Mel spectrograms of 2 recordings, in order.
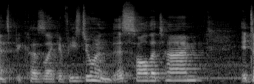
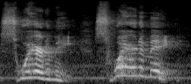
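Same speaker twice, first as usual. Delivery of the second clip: high-pitched mock demand, climbing higher; unintimidating interrogator; 3 dB louder, slower than usual. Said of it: "how intimidating would he be".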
